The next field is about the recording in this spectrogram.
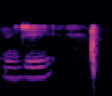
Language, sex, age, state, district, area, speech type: Hindi, male, 18-30, Uttar Pradesh, Chandauli, rural, conversation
